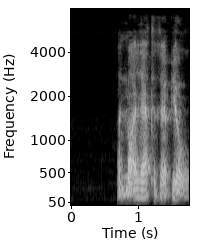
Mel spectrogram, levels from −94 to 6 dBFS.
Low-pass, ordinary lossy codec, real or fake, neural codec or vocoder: 7.2 kHz; MP3, 64 kbps; fake; vocoder, 22.05 kHz, 80 mel bands, HiFi-GAN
